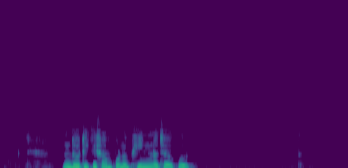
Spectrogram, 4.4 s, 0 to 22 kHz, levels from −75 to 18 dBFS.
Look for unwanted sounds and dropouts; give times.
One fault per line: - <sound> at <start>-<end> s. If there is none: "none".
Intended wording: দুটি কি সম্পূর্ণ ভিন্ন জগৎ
none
